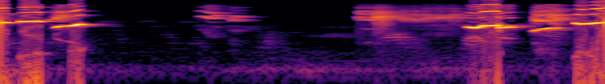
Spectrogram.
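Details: Singing female Oriental magpie-robin, used to stimulate other birds to sing: a burst of high whistled notes including a rising slur, a long pause with faint soft notes and a brief rasp, then further varied sliding whistles.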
